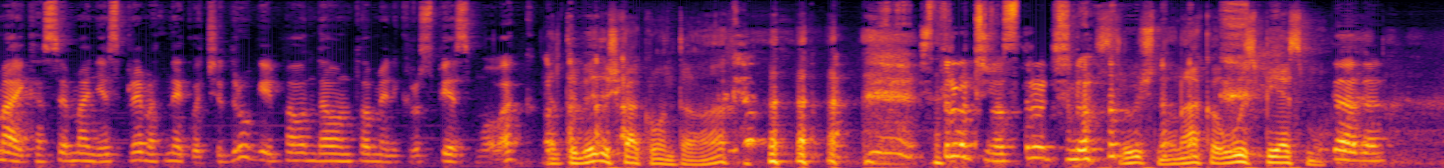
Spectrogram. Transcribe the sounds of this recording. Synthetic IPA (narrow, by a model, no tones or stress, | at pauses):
maːjkasʋemaɲespɾe̞ːmat̪ne̞kot͡ɕed̪ɾuɡipao̞nd̪aont̪omenikɾozpje̞smuo̰ʋakoelˠt̪iʋid̪iʃkakooːnt̪ohã | st̪ɾut͡ʃnost̪ɾut͡ʃnost̪ɾut͡ʃnoonakouzpjesmud̪ad̪a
